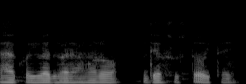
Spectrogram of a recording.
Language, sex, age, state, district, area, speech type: Odia, male, 18-30, Odisha, Nabarangpur, urban, spontaneous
